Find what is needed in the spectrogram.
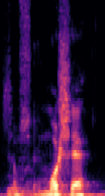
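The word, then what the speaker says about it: משה: converteu né nome dele é a Moisés se pronunciava Malcher Moxé Moxé né eu vou uma experiência muito legal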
